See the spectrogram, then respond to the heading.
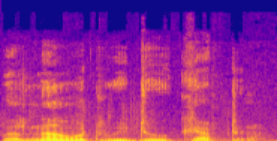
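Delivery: deep, soft basso profundo rumble of a giant. Narrating a story, a huge tattooed crewman asks the captain: deep basso profundo voice. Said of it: "in its deep, basso profundo voice says".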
